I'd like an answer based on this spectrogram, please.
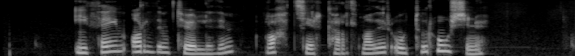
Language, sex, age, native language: Icelandic, female, 18-19, Icelandic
